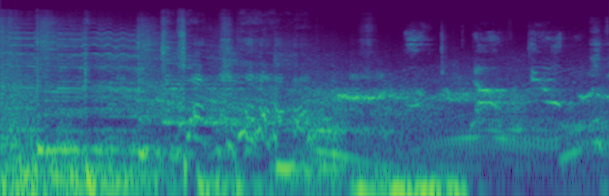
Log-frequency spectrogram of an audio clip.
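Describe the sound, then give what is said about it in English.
A car's tires screech loudly and continuously, a shrill, wavering squeal over engine rumble lasting several seconds, with voices faintly mixed in. “That's the car right there.”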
